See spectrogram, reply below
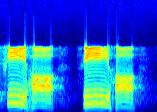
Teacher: फी हा फी हा या मद्दा अली मद्दा, या संग से पहले जेर या मद्दा, अलिफ से पहले जबर अली मद्दा, दोनों को एक एक अलिफ खींचना है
